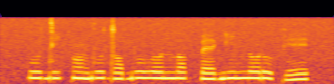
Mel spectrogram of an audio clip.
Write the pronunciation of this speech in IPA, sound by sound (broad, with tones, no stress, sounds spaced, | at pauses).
k͡p u˧ d i˧ k ɔ̃˧ ɡ u˧ d ɔ˧ b u˦ w o˦ n ɔ˦ k͡p ɛ˧ ɡ ĩ˦ n o˦ ɾ u˦˨ k e˨˦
